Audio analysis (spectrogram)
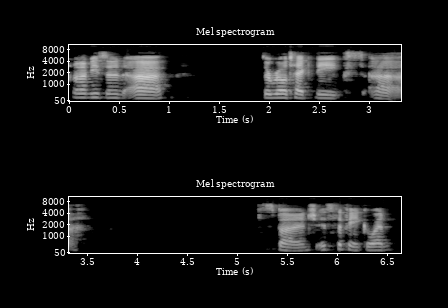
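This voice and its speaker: A woman's voice: medium pitch, slow, no room sound, highs cut off. A young woman with a stuffy cold voice, chatting casually and a bit hesitantly through a makeup tutorial voice-over. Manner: relaxed, hesitant, many ums and uhs. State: congested from a cold. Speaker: beauty vlogger.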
